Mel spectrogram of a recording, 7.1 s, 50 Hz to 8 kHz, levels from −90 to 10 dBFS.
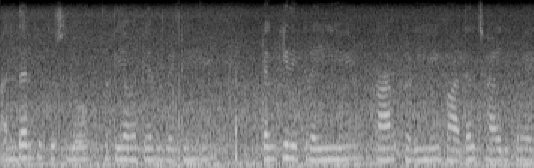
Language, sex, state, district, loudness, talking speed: Hindi, female, Madhya Pradesh, Dhar, -16 LUFS, 170 wpm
